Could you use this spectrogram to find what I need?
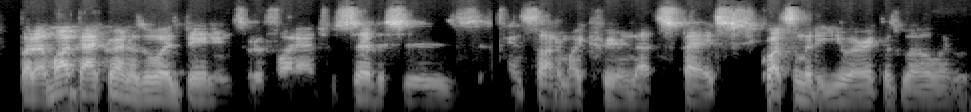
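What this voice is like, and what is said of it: Australian accent. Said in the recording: “I'm from Australia, if sort of your listeners are listening in and wondering where that accent is from”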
